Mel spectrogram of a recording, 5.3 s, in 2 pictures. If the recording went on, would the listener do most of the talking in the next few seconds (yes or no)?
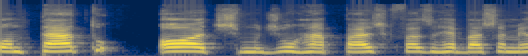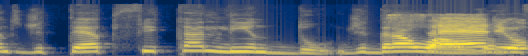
yes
